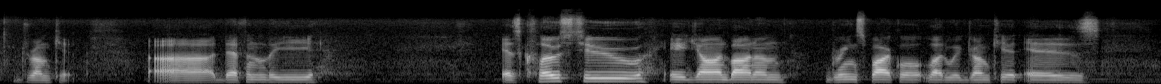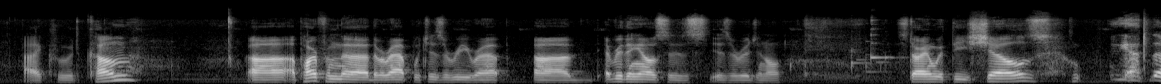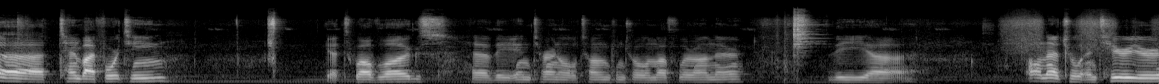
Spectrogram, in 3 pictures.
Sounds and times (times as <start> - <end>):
Speech: 0.2 - 0.8, 1.5 - 3.3, 5.0 - 11.0, 11.8 - 13.1, 14.1 - 19.5, 20.6 - 25.0, 26.5 - 30.7, 31.5 - 32.4, 33.5 - 34.8.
